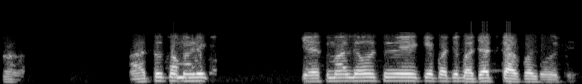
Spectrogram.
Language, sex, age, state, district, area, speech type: Gujarati, male, 30-45, Gujarat, Aravalli, urban, conversation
